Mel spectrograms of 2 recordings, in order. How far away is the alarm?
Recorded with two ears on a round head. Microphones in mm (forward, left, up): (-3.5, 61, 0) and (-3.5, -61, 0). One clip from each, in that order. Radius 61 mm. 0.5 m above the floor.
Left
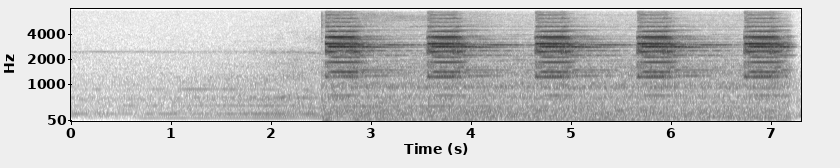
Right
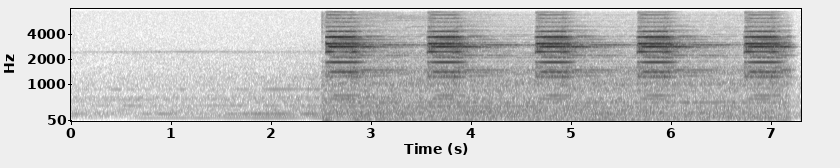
About 1.8 m.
